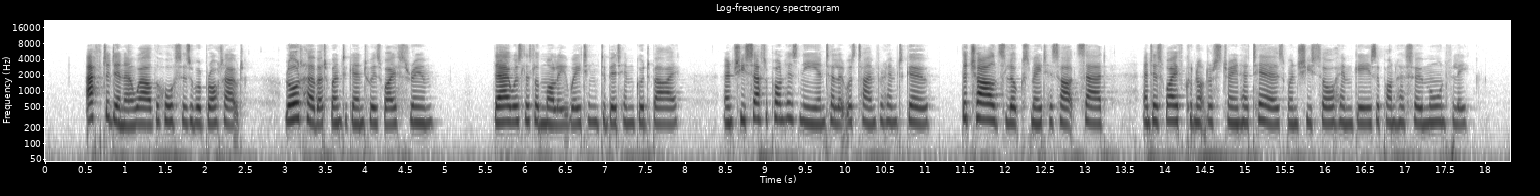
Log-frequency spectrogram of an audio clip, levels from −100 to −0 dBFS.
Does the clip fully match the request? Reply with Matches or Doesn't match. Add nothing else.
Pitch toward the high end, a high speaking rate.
Matches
